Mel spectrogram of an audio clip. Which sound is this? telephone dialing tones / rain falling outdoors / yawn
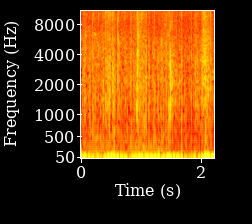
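rain falling outdoors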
